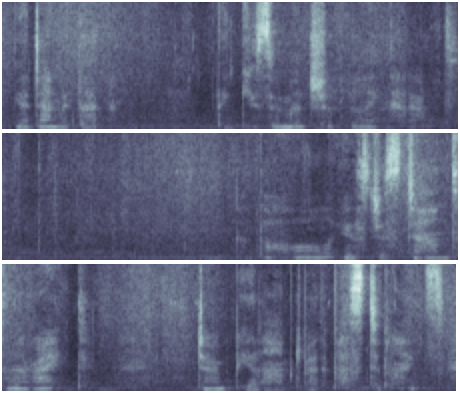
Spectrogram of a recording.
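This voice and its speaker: A woman with an Australian accent playing a polite, reassuring spooky hospital doctor in an ASMR roleplay, in a soft breathy whisper. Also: high voice, background noise. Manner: reassuring, unhurried.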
